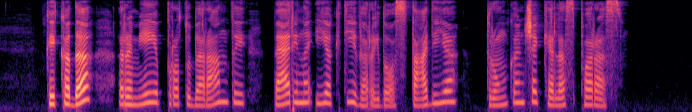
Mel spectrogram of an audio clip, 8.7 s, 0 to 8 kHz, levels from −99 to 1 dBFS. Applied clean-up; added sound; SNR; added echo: none; none; none; none.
